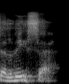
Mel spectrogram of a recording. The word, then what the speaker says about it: Elisa: Elisa is Danish, and so you pronounce the E as an A almost. So it's Elisa.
